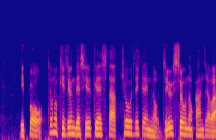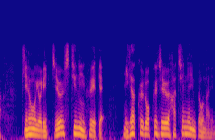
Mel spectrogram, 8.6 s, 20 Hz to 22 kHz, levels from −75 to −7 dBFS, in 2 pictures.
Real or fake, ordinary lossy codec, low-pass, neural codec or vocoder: fake; Opus, 24 kbps; 7.2 kHz; codec, 24 kHz, 1.5 kbps, HILCodec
